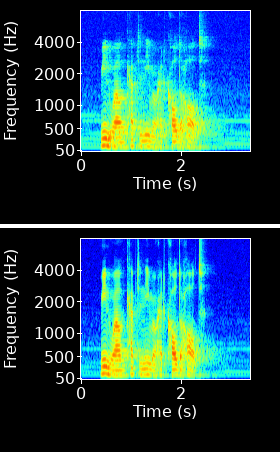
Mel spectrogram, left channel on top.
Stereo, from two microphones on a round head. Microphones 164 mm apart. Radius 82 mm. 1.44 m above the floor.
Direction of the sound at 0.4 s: 80° right.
